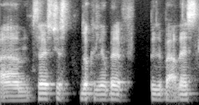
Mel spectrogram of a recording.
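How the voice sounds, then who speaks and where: Audible room echo follows a man's dark, mellow voice. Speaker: business lecturer. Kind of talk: online lecture. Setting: online session. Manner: fast.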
